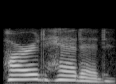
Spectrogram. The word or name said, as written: hardheaded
